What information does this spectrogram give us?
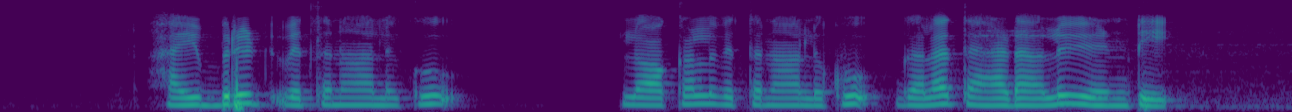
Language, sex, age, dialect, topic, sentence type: Telugu, female, 18-24, Utterandhra, agriculture, question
